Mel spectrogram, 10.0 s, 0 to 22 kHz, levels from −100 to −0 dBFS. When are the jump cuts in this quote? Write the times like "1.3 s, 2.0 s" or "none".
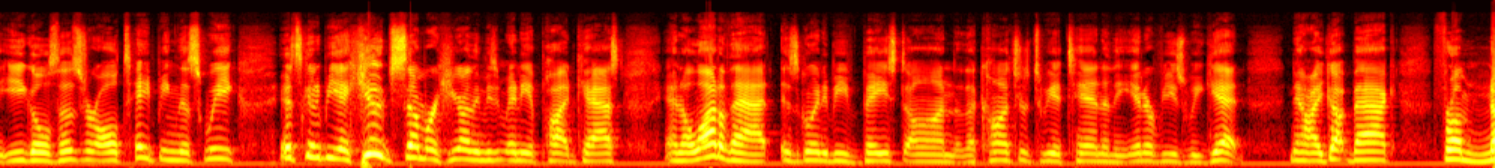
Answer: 8.8 s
